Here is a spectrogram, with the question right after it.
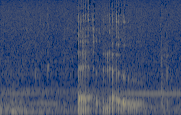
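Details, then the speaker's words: A deliberate, demonstrated burp made by sucking in and holding air, then forcing it out: a low, croaky voiced rumble under a second long over faint room hum. "l right this is and is about to demonstrate how to burp"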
